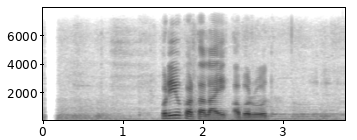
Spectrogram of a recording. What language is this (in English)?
Nepali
